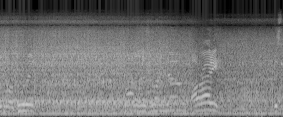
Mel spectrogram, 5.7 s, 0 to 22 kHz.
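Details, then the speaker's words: 2000 Nissan Frontier 3.3 4x4 after crankshaft leak and transmission work, run about 30-40 minutes with transmission fluid, oil, coolant and power steering topped off and bled: smooth even idle, power steering pump noise gone. Normal idle. "I've got the transmission fluid topped off engine oil is full coolant level has stabilized power steering is full and stabilized no more bubbles the power steering pump noise is gone"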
